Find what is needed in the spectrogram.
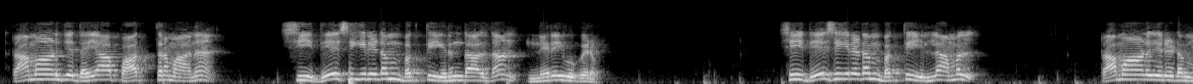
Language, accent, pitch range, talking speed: Tamil, native, 175-225 Hz, 70 wpm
